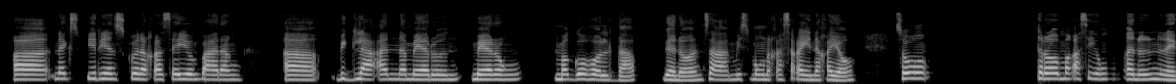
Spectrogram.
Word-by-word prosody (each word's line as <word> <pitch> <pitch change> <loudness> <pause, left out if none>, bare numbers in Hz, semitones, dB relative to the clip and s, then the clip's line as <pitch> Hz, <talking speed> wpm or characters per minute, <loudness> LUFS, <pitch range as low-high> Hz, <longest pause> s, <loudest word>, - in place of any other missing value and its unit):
ah, 230 0 +4
na 265 - -1
experience 260 -1 -2
ko 260 - 0
na - - +4
kasi 235 +1 0
yung 235 - -2
parang, 225 -1 0 0.5
ah, 215 -1 +2 0.2
biglaan 235 0 0
na 230 - +2
meron 225 0 +1
merong 230 +1 +2 0.3
magho-hold 230 -3 +2
up 190 +3 -2 0.2
ganun 200 -1 +2
sa 220 -3 +1
mismong 230 0 -3
nakasakay 225 -1 -1
na 210 - -1
kayo. 200 -1 +1 0.4
So 275 0 +1 1.0
trauma 260 -1 +3
kasi 260 0 -2
yung 250 0 -6
ano 230 -1 +1
no'n, 240 0 -1
230 Hz, 140 wpm, -23 LUFS, 220-245 Hz, 1.0 s, ah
